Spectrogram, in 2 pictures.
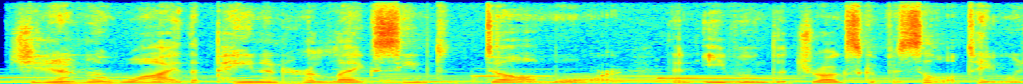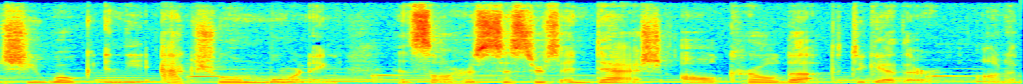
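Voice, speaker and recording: Solemn storyteller over loud music. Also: mid-range voice. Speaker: narrator. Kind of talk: dramatic scripted fan fiction narration.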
